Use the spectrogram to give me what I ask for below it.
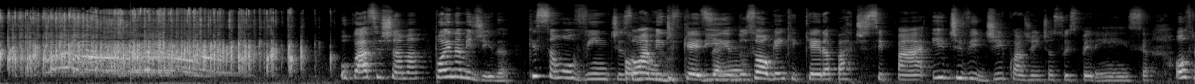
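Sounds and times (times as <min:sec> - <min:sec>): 
round of applause: 0:00.0 - 0:03.4
speech: 0:03.6 - 0:11.9.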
